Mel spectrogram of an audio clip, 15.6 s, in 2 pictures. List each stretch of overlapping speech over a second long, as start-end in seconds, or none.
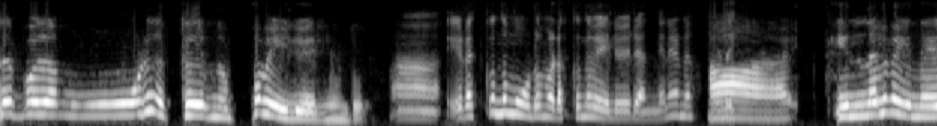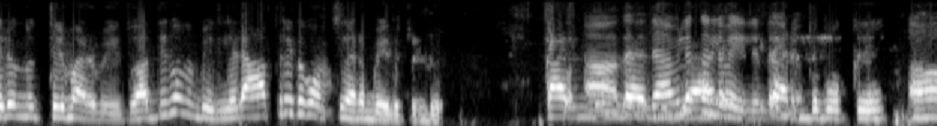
12.5-14.5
